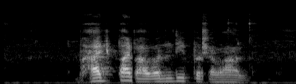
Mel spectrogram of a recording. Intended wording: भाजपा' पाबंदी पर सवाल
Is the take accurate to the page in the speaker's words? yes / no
yes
